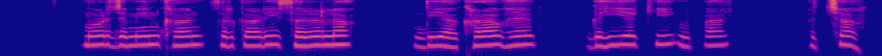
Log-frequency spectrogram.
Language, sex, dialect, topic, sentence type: Magahi, female, Northeastern/Surjapuri, agriculture, question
